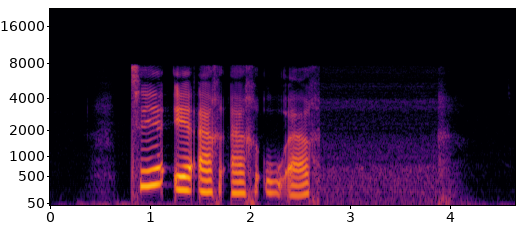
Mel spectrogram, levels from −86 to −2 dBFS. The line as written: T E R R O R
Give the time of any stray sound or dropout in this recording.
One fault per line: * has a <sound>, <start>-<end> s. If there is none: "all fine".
all fine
